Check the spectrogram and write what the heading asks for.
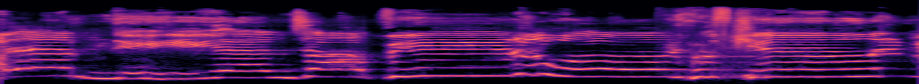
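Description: Isolated female lead vocal from a metal song, with no instruments: long, clean sung notes that step up in pitch and waver with vibrato, broken once by a short breath about two and a half seconds in.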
